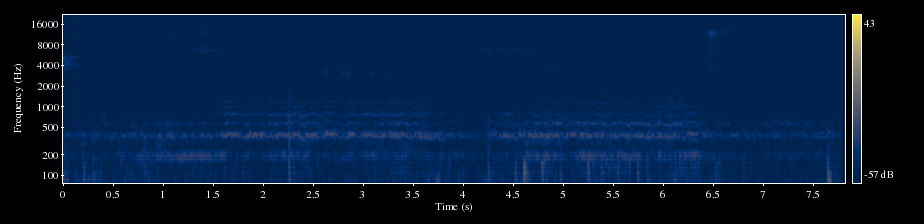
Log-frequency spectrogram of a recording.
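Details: Western honey bees give a steady, low droning buzz, the hum of many wings beating together, as they work a blooming holly tree in a yard in spring.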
